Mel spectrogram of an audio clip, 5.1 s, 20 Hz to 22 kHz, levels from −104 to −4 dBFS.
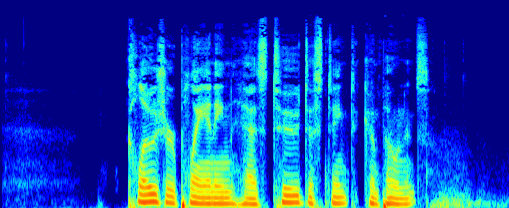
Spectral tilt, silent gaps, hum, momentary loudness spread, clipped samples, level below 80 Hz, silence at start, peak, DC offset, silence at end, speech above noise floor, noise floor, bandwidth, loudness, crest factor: -7.5 dB/octave; none; none; 10 LU; under 0.1%; -42 dBFS; 1.3 s; -14 dBFS; under 0.1%; 0.5 s; 49 dB; -78 dBFS; 12.5 kHz; -31 LUFS; 18 dB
